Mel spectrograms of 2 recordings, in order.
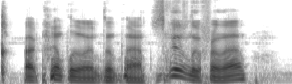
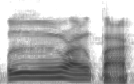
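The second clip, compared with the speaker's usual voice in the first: slow, stretched and higher; drawn out; 6 semitones higher, much slower than usual. Acted. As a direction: stretch every word out. Repeated drawn out.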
